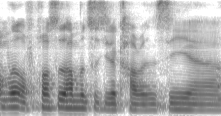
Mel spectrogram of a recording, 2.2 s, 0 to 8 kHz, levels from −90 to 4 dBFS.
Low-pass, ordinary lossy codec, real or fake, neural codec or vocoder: none; none; real; none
